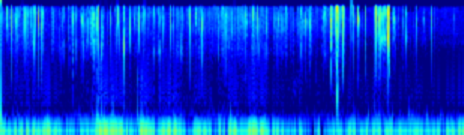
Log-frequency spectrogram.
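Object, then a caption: Silicone ear model on a binaural microphone, probed with thin metal picks. Two thin metal wires on a blue syringe-style holder scratch and poke inside the ear canal of a life-size solid silicone ear mounted on a round binaural microphone. Close, rumbling scrapes and rapid crackling pokes come in dense bursts over a steady low throb, with brief bright clicks breaking through.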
